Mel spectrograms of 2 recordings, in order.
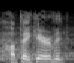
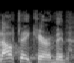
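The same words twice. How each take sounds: First: Amused mock of a kid's promise; knowing laugh. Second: Said in the usual way. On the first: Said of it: "How many of you heard that before?". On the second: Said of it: "my daughter said".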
